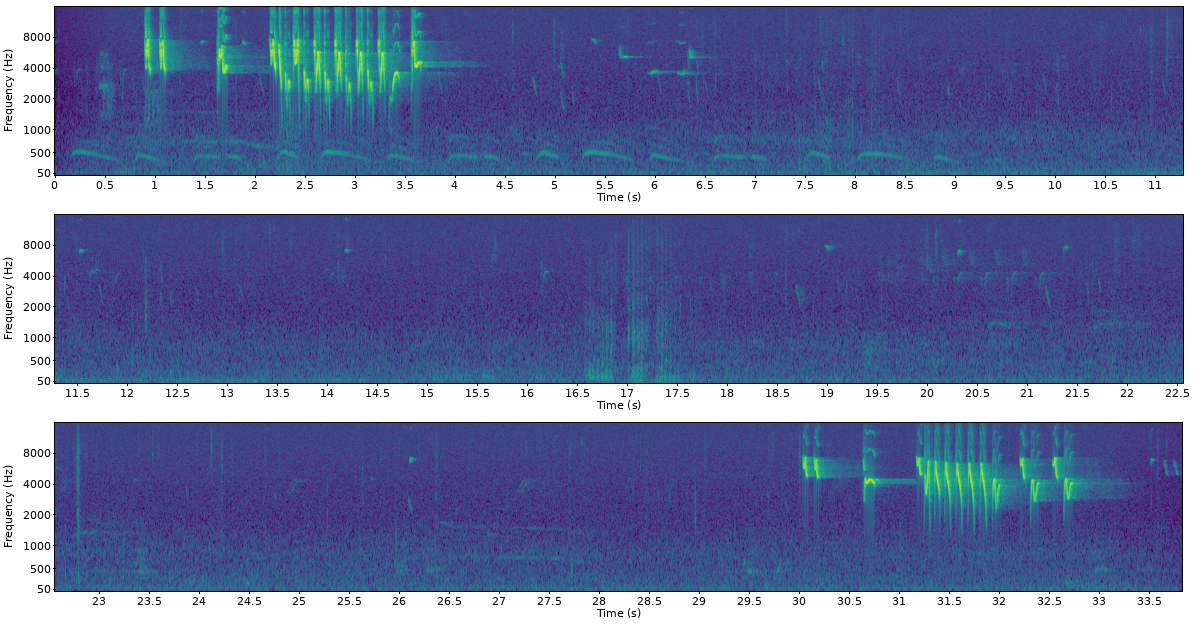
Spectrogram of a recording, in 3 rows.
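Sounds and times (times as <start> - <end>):
Cetti's warbler Cettia cetti singing: 0.2 - 6.8, 30.0 - 33.8.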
